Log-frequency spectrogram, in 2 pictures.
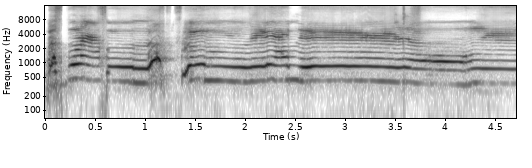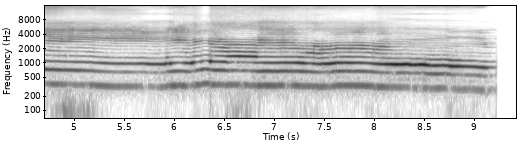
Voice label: cute chipmunk angrily yel, gibberish

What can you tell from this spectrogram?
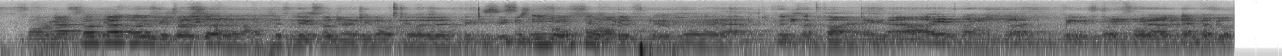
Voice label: muffled voices arguing

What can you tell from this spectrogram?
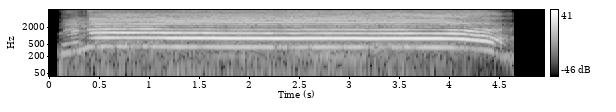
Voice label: screaming lets go

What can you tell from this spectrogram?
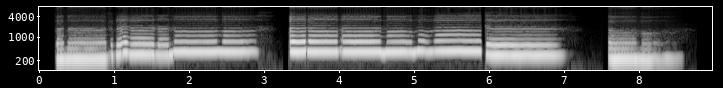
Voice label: gibberish hindi female vocals

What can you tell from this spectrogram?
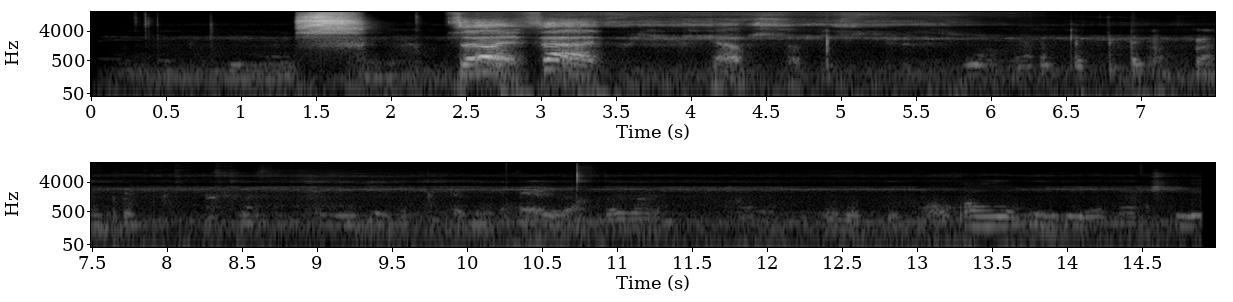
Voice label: man talking about soda an; explosion

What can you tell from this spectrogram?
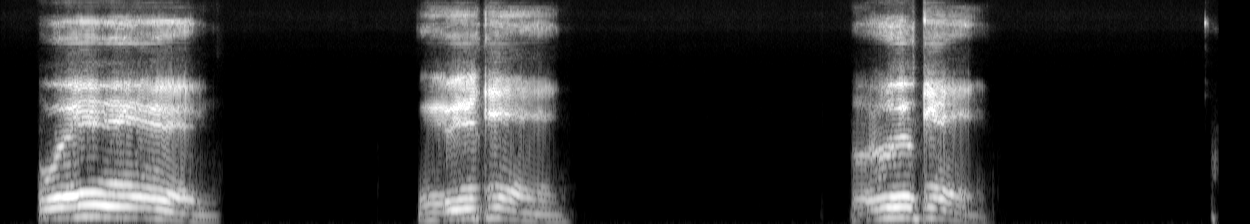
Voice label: man speaking the word, human voice

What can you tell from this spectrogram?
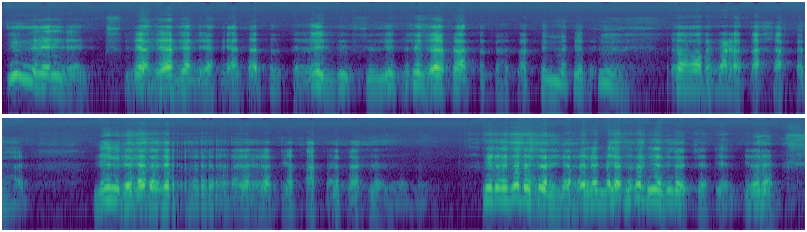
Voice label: thwo males speaking, conversation

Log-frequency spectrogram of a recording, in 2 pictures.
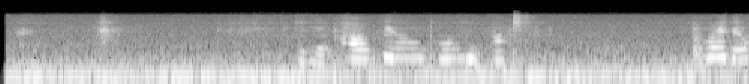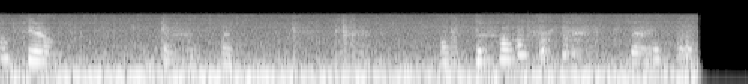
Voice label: nurse chatter faint

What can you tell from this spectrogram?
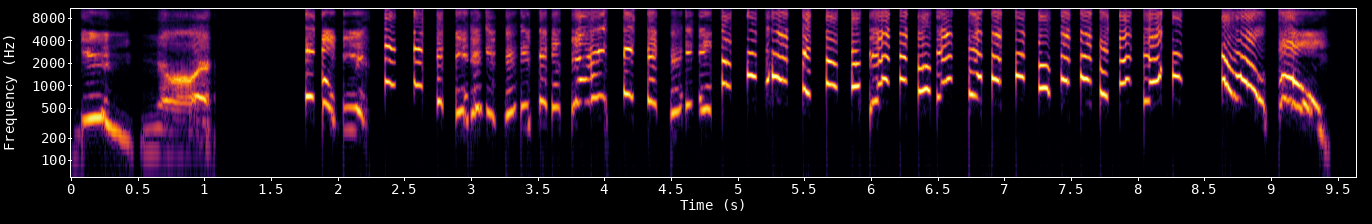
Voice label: cartoon gibberish talk; syllables

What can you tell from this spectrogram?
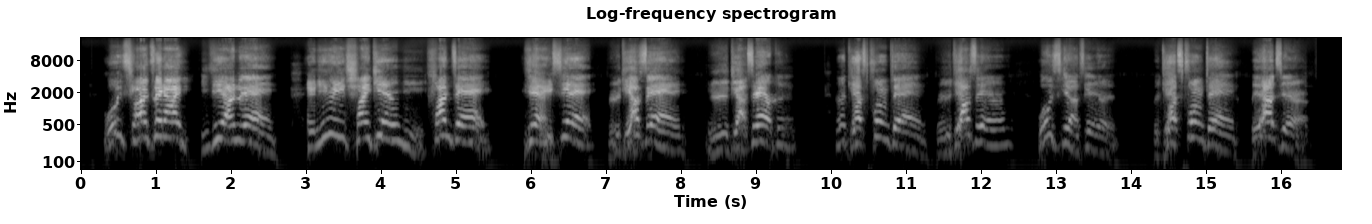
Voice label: two voices arguing

